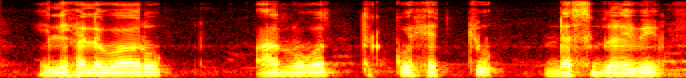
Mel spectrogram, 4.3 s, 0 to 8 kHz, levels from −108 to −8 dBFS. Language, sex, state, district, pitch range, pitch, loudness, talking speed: Kannada, male, Karnataka, Koppal, 105-115 Hz, 110 Hz, -16 LUFS, 100 wpm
